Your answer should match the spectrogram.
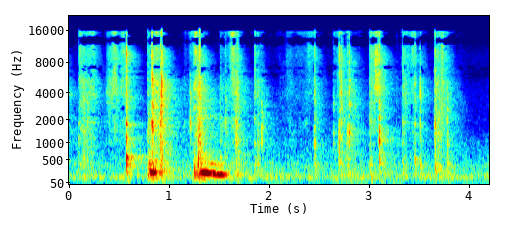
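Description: A deck of tarot cards being shuffled by hand: a quick, uneven run of card slaps and clicks that thins out near the end.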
